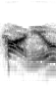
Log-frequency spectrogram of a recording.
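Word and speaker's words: Carnu: For the sake of your car and for your own pleasure, buy a can of Johnson's Car New right away. It's spelled C-A-R-N-U.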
